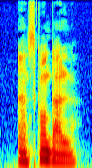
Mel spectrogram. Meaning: scandal
- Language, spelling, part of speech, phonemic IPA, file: French, scandale, noun, /skɑ̃.dal/, Fr-scandale.ogg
